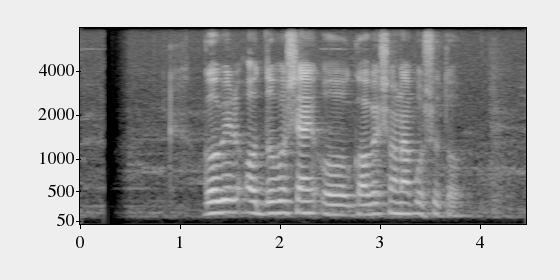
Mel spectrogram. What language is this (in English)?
Bangla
